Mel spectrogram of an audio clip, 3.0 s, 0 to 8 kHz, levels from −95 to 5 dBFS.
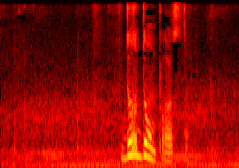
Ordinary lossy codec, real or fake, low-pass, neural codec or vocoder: MP3, 32 kbps; real; 7.2 kHz; none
